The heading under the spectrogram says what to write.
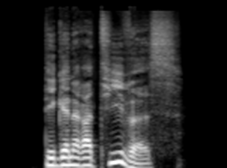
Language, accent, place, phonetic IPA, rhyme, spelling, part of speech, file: German, Germany, Berlin, [deɡeneʁaˈtiːvəs], -iːvəs, degeneratives, adjective, De-degeneratives.ogg
- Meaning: strong/mixed nominative/accusative neuter singular of degenerativ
